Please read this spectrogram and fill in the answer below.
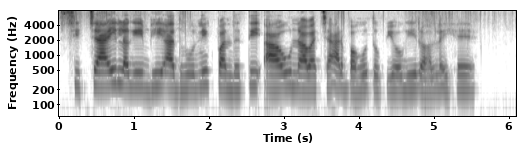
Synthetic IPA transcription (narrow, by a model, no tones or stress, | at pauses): sitːt͡ʃailəɡibʱiad̪ʱunik̚pənd̪ʱət̪iʔaunawat͡ʃa̰ɾbəɦut̪upjoɡiɾəɦləiɦɛ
